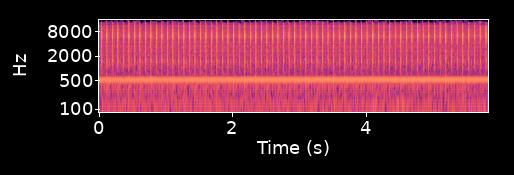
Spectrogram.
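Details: Mazda KLZE V6 with spun crankshaft bearing on cylinder No. 6, hard even knock about four times a second over the running engine; rod knock.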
